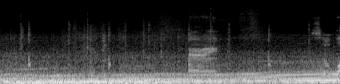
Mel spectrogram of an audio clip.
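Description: A VW MK7 GTI with an upgraded intercooler accelerates on the road, its engine giving a loud, steady, close rumble that climbs slightly in pitch as it pulls.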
